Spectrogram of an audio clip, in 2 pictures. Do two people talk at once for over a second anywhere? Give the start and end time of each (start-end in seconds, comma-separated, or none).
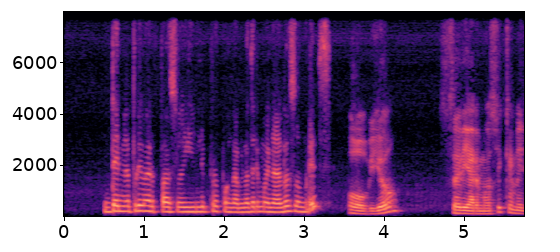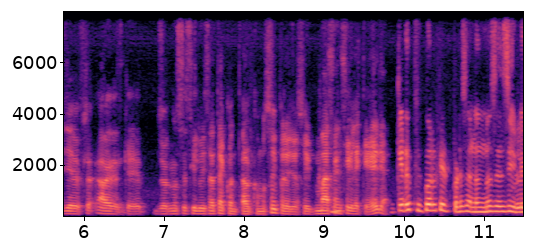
none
